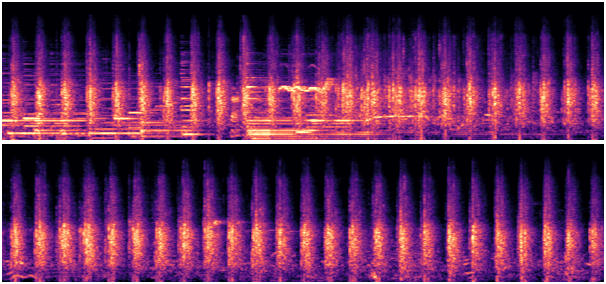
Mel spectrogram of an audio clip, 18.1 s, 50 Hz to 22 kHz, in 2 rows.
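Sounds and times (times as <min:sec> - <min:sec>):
audience clapping in unison: 0:00.0 - 0:18.0.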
